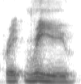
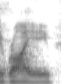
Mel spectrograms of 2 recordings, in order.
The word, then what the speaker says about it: Ryu: All those cutscenes that had like Ryu, as it's actually pronounced, but I always used to say Ryu, and I've always said Ryu, so it's really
